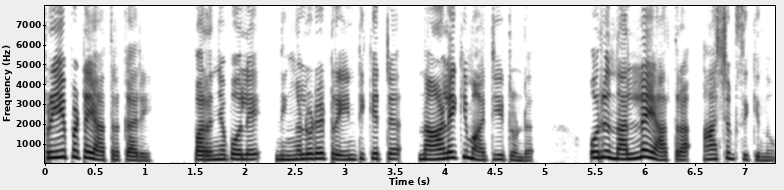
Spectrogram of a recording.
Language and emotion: Malayalam, happy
